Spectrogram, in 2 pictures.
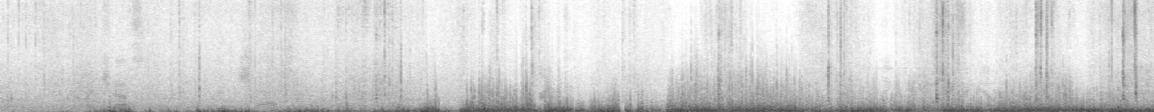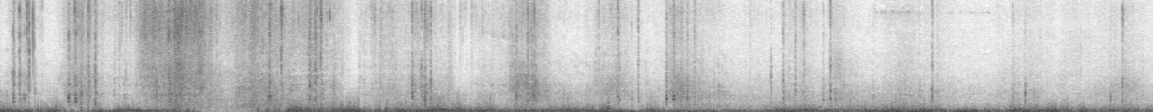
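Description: Skis scrape and hiss across hard snow in quick turns.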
